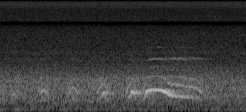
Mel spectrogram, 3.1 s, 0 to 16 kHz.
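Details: Owls calling back and forth from high trees in Richmond, Virginia, on a January 8, 2012 night near the James River. A run of soft hoots builds to a louder, drawn-out hoot that rises then falls, over a steady background hum.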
